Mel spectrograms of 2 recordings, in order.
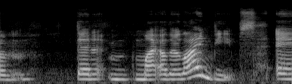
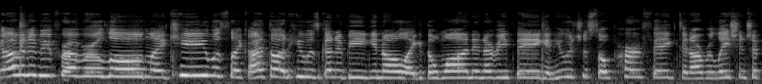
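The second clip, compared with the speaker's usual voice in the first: mock wailing; 5 semitones higher than usual. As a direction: wail it like a heartbroken drama queen. Crying on phone to friend.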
